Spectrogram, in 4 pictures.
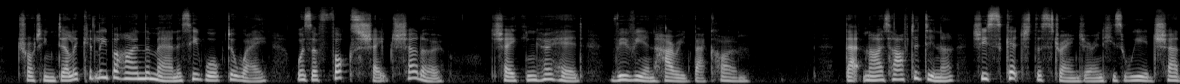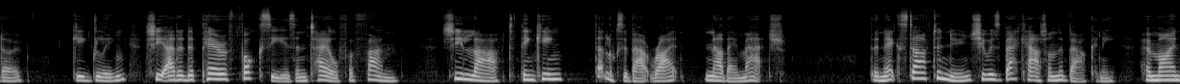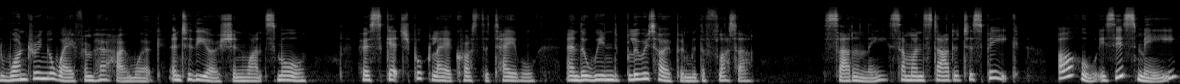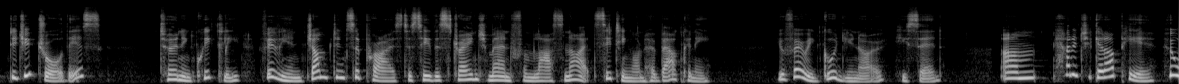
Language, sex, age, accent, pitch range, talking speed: English, female, 30-49, Australian, 165-230 Hz, 175 wpm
